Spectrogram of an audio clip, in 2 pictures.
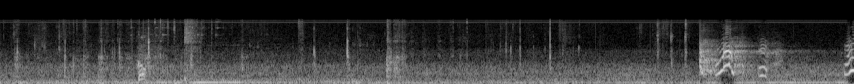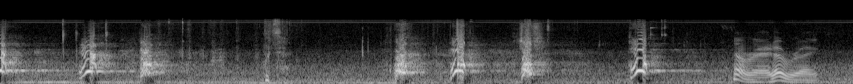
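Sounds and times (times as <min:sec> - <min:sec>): dog barking: 0:07.0 - 0:10.4, 0:12.5 - 0:14.1, 0:14.8 - 0:15.4.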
